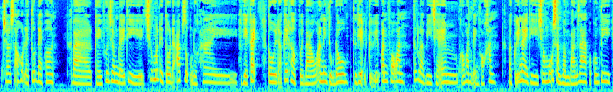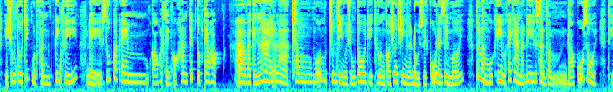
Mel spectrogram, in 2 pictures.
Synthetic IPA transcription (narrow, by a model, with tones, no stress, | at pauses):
t͡ɕɔ˧sa̰ː˧˥ɦo̰˧˨jlʔaː˧˩t̪o˦˥t̚ɗɛ˨˩p̚həː˧n | vaː˨˩kaː˨˦jfɨ˧əŋt͡ɕə˧mɗə˨˦jt̪ʰi˨˩t͡ɕɨ˦˥k̚ma˦˥t̚tʰi˨˩t̪o˧jɗa̰ː˧˥ʔaː˦˥pzʊ̰˧˨ŋ͡mɗɨ˨˩ək̚haː˧jkxi˨˦ka̰˧˨jŋ̟t̪o˧jɗa̰ː˧˥ke˦˥t̚həː˨˩p̚vəː˨˦jɓaː˨˦wʔaː˧nːï˧ŋ̟t̪ʰu˧˩ɗo˧t̪ʰɨ˨˩k̚hḭ˧˨ə˨nki˨˦wʔḭ˧˦˥ʔa˧nfɔ˨˦ʔa˧nt̪ɨ˦˥k̚laː˨˩vi˨˩t͡ɕɛ˧˩ʔɛ˧mkɔ˨˦hwaː˨˩nka˧˩jŋ̟xɔ˨˦xa˧nvaː˨˩kwḭ˧˥na˨˩jt̪ʰi˨˩t͡ɕɔ˧wŋ͡mmo̰˧˥jsaː˧˩nfə˧˩mɓaː˨˦nzaː˧ku˧˩əkə˧wŋ͡mt̪i˧t̪ʰi˨˩t͡ɕʊ˨˦ŋ͡mt̪o˧jt̪ʰi˦˥k̟̚mo˨˩t̚fə˨˩nkï˧ŋ̟fi˨˦ɗe˧˩zu˦˥p̚kaː˦˥k̚ʔɛ˧mkɔ˨˦ha˨˩nka˧˩jŋ̟xɔ˨˦xa˧nt̪i˦˥əp̚t̪ʊ˨˩k͡p̚t̪ʰɛ˧wɦa˨˩wk͡p̚ | ʔvaː˨˩ka˨˦jt̪ʰɦaː˧jʔə̰˧˥laː˨˩t͡ɕɔ˧wŋ͡mmo̰˧˥jmo˨˩t̚t͡ɕɨ˧əŋt͡ɕi˨˩ku˧˩ə˨t͡ɕʊ˨˦ŋ͡mt̪o˧jt̪ʰi˨˩t̪ʰɨ˨˩əŋkɔ˨˦t͡ɕɨ˧əŋt͡ɕï˨˩ŋ̟laː˨˩ɗo˧˩jzəː˨˦jkṵ˧˥lə˨˦jze˧˩məː˨˦jt̪ɨ˦˥k̚laː˨˩mo˨˧˦xi˧maː˨˩xa˦˥k̟haː˨˩ŋɗa̰ː˧˥ɗi˧kaː˨˦jsaː˧˩nfə˧˩mɗɔ˨˦kṵ˧˥zo˨˩j | t̪ʰi˨˩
